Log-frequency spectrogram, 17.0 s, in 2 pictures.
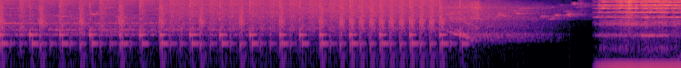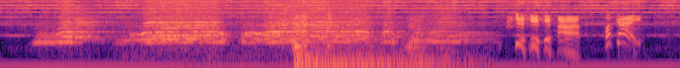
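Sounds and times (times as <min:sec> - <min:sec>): toy train bell ringing: 0:07.4 - 0:17.0
toy train whistle blasts: 0:08.8 - 0:15.2
low rumble: 0:11.6 - 0:15.0.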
